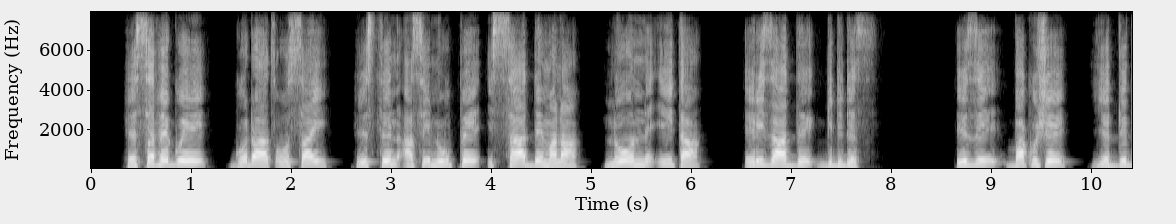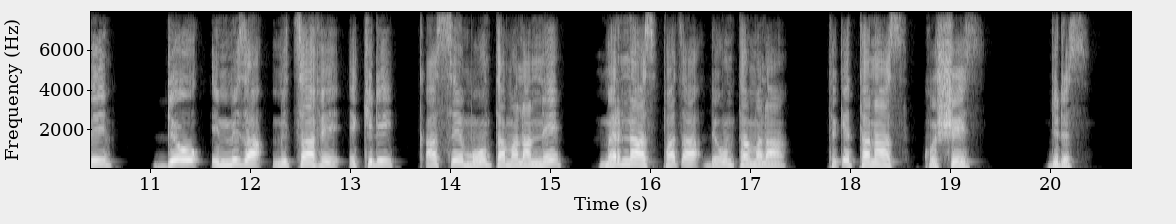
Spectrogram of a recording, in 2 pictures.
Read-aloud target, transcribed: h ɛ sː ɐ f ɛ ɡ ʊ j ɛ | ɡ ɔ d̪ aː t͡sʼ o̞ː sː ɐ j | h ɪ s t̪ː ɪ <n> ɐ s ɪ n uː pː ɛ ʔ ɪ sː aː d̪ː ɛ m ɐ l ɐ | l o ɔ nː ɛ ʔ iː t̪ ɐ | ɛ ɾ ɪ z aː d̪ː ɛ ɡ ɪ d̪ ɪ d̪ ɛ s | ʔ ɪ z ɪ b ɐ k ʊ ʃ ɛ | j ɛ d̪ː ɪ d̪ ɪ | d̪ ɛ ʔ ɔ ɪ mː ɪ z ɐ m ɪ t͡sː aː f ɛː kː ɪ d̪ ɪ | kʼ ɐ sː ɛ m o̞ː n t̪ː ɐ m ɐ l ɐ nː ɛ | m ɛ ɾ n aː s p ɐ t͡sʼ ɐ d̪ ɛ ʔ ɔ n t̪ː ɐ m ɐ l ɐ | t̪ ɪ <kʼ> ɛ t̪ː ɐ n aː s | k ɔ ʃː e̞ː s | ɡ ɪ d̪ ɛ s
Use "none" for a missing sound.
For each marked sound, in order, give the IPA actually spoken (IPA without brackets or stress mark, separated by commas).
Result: n, kʼ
